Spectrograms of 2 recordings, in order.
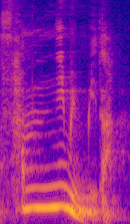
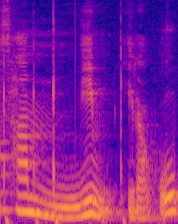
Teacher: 이 앞에 나와 있는 미음의 영향을 받아서 이 리을이 니은으로 바뀌기 때문이죠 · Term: 비음화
